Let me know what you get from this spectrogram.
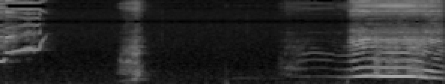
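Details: Humpback whale singing while a school of opelu fish passes by; a high rising squeal and a brief swept cry, then low harmonic moans building into a loud, sustained, slightly wavering tone.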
